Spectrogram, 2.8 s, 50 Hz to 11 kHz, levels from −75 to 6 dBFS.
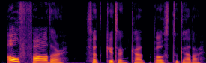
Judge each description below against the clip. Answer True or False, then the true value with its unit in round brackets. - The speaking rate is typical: True (175 wpm)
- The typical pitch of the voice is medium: False (215 Hz)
